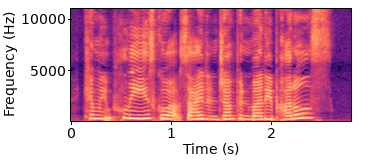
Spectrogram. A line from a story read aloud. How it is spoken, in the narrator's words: asked Peppa excitedly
